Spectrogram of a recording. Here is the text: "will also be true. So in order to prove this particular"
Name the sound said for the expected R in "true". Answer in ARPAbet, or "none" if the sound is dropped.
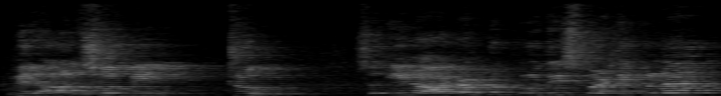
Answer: R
